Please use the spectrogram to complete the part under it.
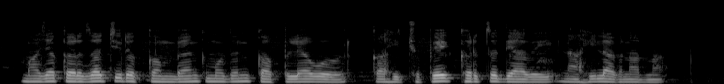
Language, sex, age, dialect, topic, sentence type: Marathi, male, 25-30, Standard Marathi, banking, question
